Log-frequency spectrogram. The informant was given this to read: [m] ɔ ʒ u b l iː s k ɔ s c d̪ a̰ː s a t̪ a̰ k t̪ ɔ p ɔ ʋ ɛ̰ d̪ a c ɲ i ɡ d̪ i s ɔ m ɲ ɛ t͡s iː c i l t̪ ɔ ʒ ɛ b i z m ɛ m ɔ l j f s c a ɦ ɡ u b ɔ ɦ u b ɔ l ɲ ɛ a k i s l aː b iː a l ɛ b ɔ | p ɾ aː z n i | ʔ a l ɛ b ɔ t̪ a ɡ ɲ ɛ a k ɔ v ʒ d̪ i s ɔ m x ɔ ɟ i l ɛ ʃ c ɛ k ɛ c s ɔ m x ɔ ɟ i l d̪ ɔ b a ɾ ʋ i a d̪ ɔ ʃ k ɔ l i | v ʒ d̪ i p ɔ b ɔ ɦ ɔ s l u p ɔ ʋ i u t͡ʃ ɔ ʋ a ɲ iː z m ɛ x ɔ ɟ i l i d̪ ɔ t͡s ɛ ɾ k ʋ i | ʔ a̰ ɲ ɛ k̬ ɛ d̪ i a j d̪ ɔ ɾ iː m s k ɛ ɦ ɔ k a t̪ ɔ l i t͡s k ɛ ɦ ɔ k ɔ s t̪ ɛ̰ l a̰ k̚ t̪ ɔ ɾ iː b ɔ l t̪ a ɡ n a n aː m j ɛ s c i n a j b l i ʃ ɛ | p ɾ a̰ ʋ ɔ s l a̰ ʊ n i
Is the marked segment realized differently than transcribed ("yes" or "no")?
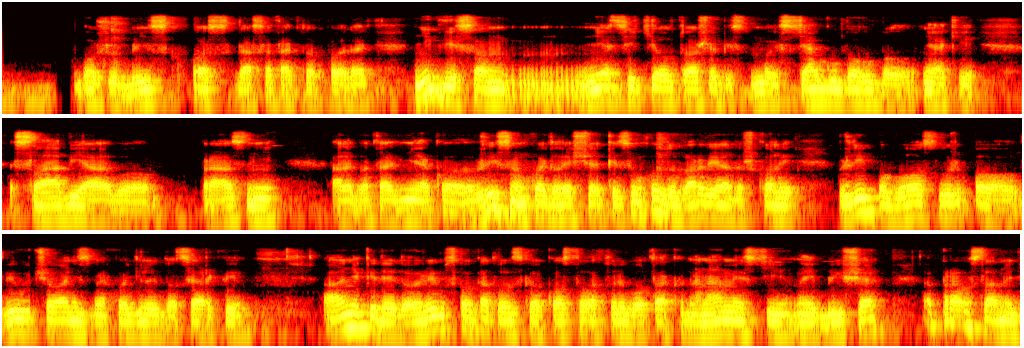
yes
